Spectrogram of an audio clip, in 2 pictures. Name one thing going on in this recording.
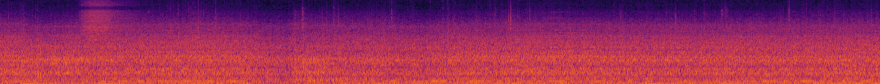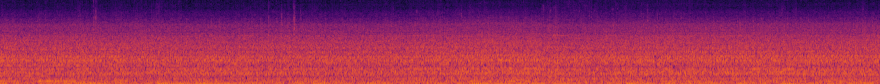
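A heavy truck engine rumbles and labours steadily.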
